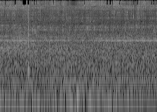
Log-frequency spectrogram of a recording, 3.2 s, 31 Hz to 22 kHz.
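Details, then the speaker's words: R410 rotary compressor of a heat pump heating water to a little over 130°F, running about 1 kW output after an earlier cut-out. Even, steady rumble with thin high tone, no knock or rattle; normal running. "i think it might be sounding pretty normal now you know i am heating water up to a little over 130 degrees so r410 rotary compressor certainly likes that"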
